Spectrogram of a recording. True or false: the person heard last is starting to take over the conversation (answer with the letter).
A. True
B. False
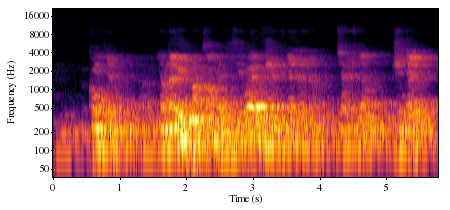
B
